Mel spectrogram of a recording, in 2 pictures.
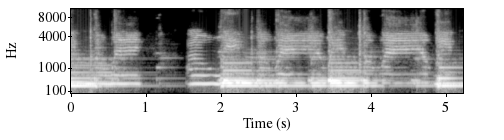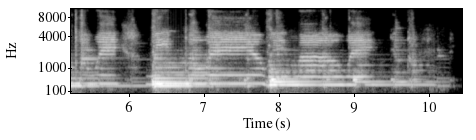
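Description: Ukulele strummed in an even down-up pattern, phrases of ringing chords with a short break about a second in. The chord changes about eight seconds in.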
